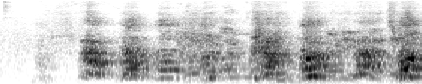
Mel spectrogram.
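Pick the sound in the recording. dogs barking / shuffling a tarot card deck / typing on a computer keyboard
dogs barking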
